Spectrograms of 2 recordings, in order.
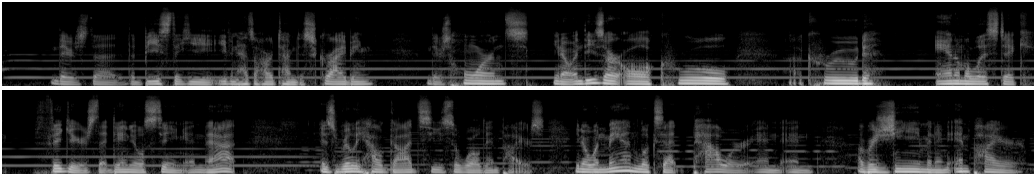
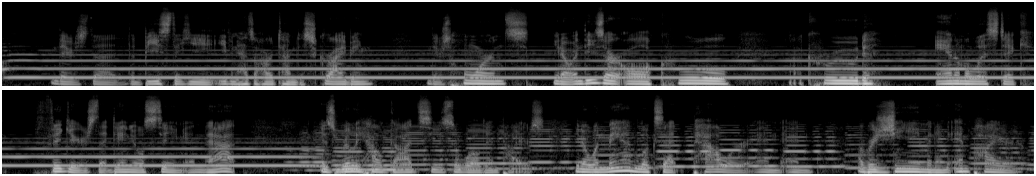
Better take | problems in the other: first | background music; loud; throughout; 5 dB below the speech; faint in the first

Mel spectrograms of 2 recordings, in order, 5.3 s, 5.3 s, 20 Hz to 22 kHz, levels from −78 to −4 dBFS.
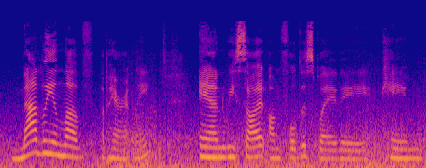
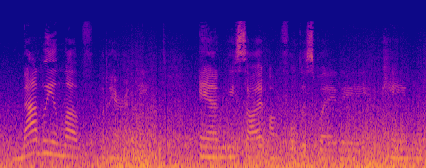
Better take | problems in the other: first | wind noise on the microphone; heavy; 1 dB below the speech; occasional gusts in the first

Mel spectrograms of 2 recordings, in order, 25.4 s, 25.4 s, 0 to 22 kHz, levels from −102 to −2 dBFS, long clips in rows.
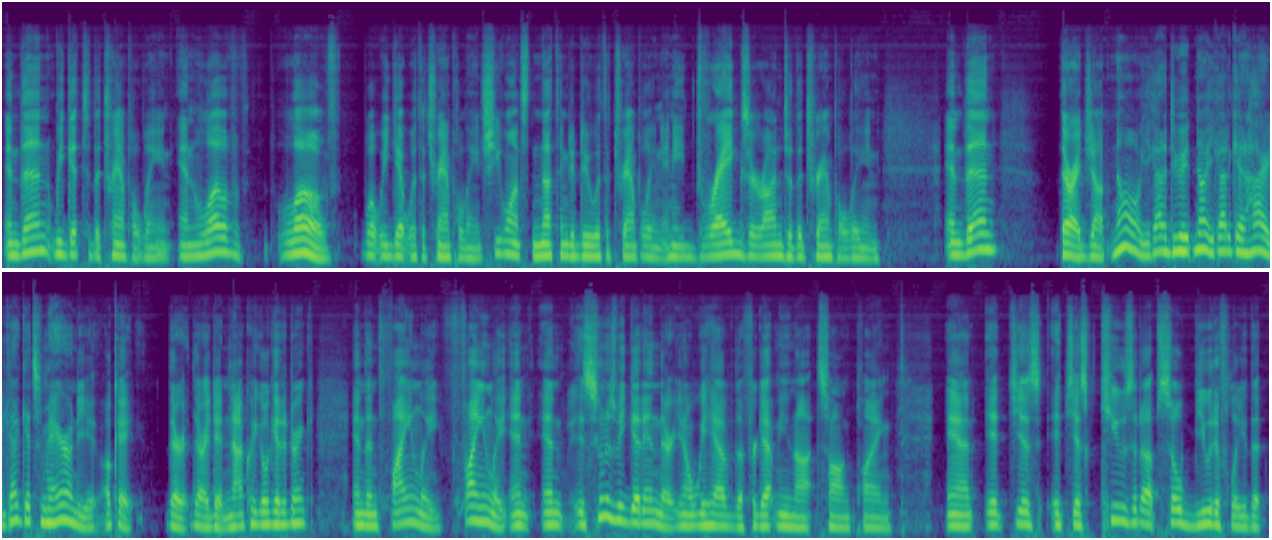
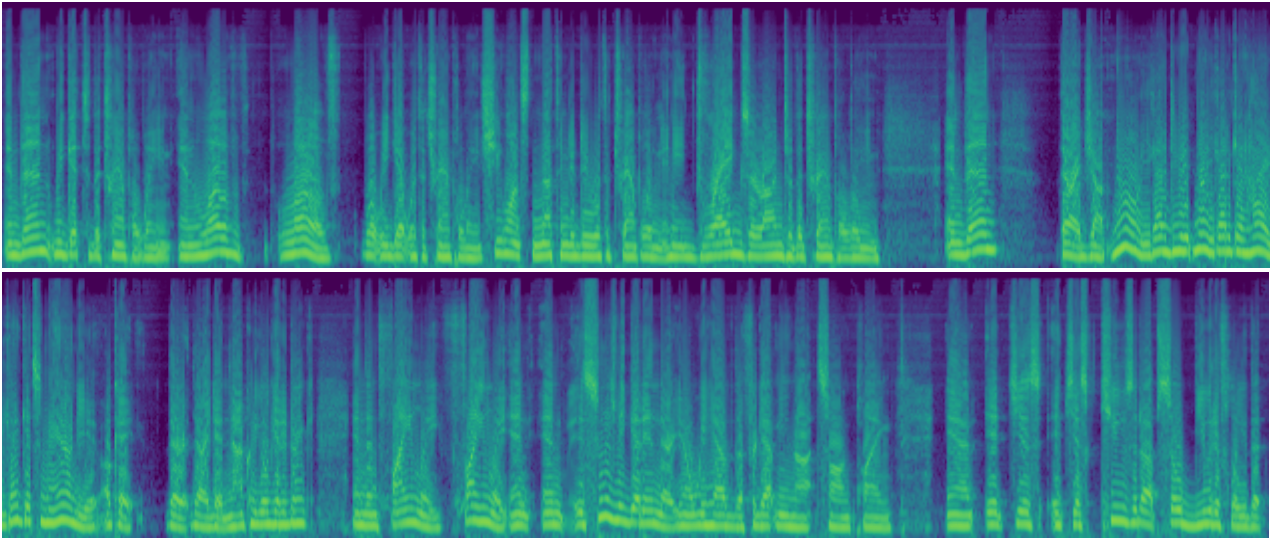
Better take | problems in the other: first | distortion; heavy; 7 dB below the speech

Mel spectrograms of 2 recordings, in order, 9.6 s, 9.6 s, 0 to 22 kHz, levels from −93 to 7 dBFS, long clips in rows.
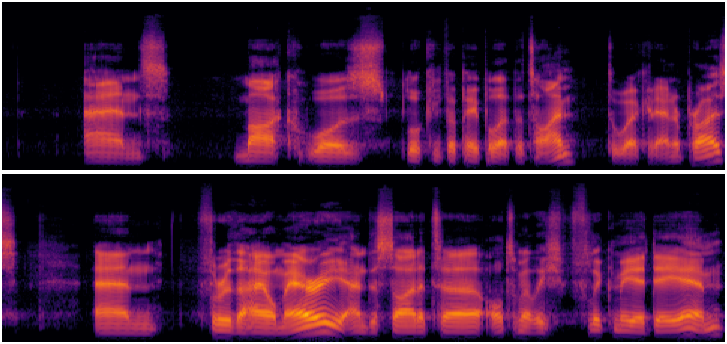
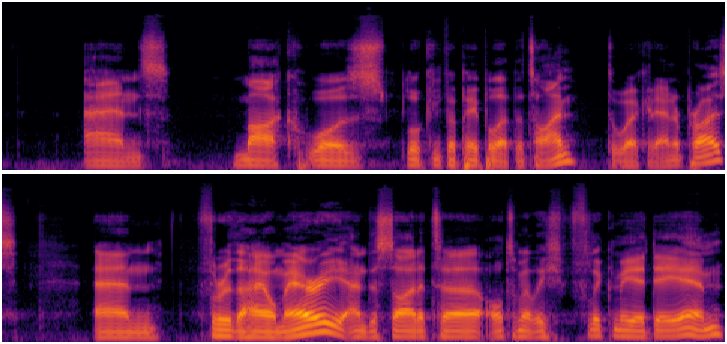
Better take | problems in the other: second | thin; somewhat; fading below 300 Hz

